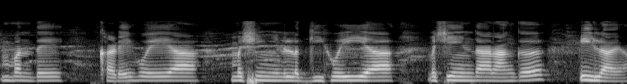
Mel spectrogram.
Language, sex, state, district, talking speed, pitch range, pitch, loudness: Punjabi, female, Punjab, Fazilka, 125 wpm, 180-185 Hz, 180 Hz, -15 LUFS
